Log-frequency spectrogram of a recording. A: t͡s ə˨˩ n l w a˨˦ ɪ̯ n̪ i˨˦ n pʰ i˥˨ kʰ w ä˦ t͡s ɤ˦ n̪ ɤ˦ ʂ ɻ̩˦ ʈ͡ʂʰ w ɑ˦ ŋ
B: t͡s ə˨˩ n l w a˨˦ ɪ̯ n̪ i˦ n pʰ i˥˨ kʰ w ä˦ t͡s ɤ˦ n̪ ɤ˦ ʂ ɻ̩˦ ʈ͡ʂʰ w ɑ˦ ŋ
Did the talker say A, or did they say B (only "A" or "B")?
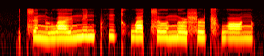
B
